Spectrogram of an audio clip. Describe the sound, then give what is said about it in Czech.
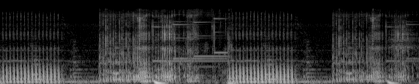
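A small pug snores after a massage in two full breath cycles: a buzzy, rattling inhale followed by a softer, airy exhale, repeating at a steady rhythm with no one talking. “A chcete slyšet, jak Dagdo pak chrápe?”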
